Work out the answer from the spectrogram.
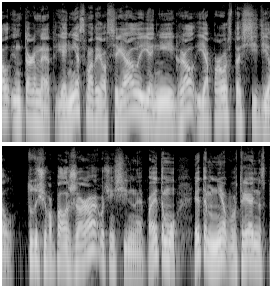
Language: Russian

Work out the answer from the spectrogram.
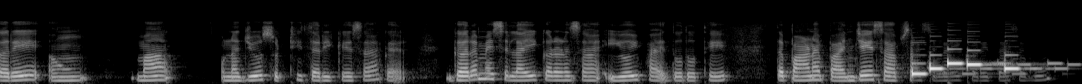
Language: Sindhi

